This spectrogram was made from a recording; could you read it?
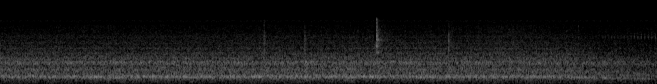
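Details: New Scythe Shuriken CPU fan: soft steady hiss with sharp irregular clicks at boot start and after OS loads and fan control starts; clicking at low speed, owner asks if broken.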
